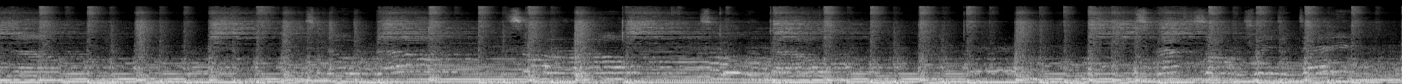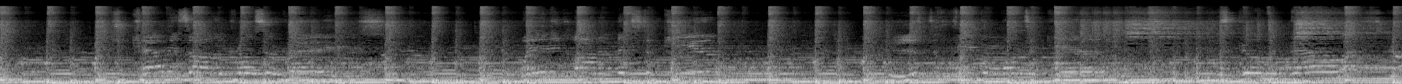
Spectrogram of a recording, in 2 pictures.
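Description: Live rock band playing: electric guitar, electric bass and drum kit, loud and steady throughout.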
